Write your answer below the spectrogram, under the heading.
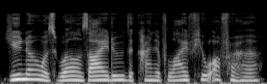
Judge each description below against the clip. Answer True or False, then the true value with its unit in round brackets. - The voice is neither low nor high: False (195 Hz)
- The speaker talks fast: True (315 wpm)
